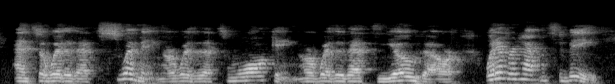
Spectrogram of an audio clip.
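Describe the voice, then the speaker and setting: A woman's very deep, low voice with very wide pitch swings, at a moderate pace with hardly any pauses, over noticeable background noise. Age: 70s. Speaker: motivational speaker and business coach. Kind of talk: interview.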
